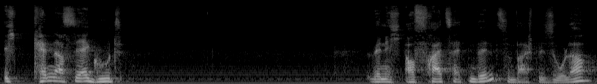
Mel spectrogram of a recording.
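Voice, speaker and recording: A man with a hoarse voice preaches to a gathered group, talking in a chatty way and turning to them with questions. His delivery jumps between loud, emphatic bursts and quiet, murmured asides. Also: medium pitch, animated, slow. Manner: chatty, asks the audience questions. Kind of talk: lively sermon to a congregation.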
